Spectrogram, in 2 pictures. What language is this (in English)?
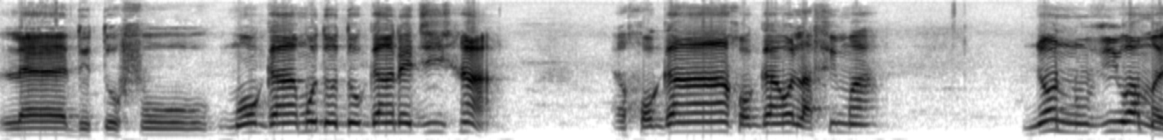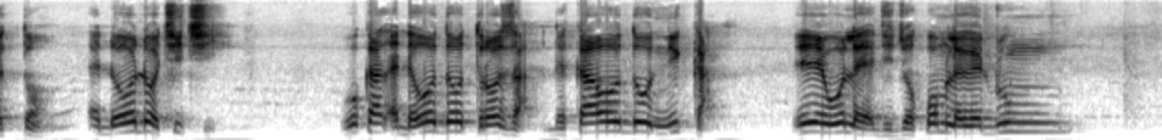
Ewe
